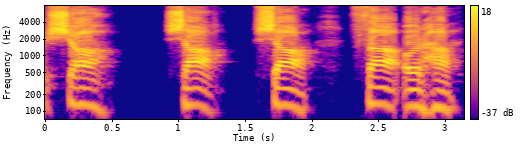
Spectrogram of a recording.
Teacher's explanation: इसमें वायु परस्पर घर्षण से निकलती है और प्रतीत होता है कि वायु ऊष्म हो चली है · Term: ऊष्म व्यंजन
